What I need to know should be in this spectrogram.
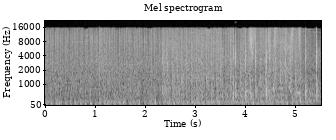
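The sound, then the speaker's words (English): Heavy gunfire as an army returns fire at a munitions depot after rebels breached its perimeter with an improvised explosive device: many loud shots in rapid, overlapping bursts, with booming low reports and sharp cracks continuing throughout. “The army is firing back.”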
